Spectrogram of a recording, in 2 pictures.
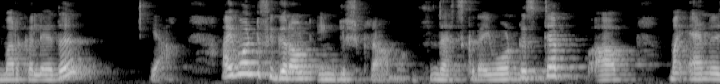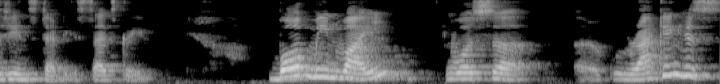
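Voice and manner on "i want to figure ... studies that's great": each word set apart, very slowly; slow dictation. Shown as a demonstration. Teacher reading example sentences slowly for students to copy.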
